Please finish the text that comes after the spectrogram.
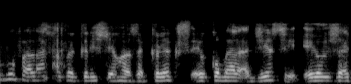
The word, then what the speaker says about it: Rosenkreuz: O Rosenkreuz, acho que é assim que pronuncia. Christian Rosenkreuz.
